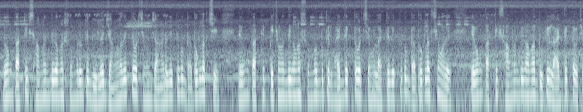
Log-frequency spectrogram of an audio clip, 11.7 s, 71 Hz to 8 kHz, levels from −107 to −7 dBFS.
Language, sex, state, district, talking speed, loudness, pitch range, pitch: Bengali, male, West Bengal, Dakshin Dinajpur, 230 wpm, -20 LUFS, 120-140 Hz, 135 Hz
